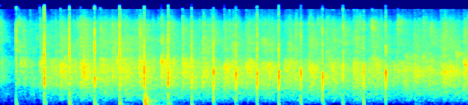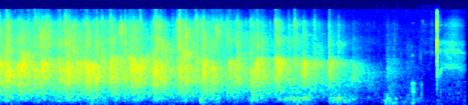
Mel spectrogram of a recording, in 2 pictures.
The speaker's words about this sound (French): de simplement offrir un concert d'applaudissements au Seigneur. Donc tout simplement, en anglais on dit a clap offering, donc un offrande d'applaudissements.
